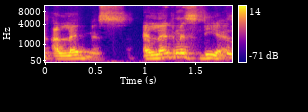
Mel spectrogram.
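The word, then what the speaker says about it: Aledmys Díaz: Eldimas Diaz, is that how you pronounce it, Mr. Ratner? The way I say it is Aledmus Diaz.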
